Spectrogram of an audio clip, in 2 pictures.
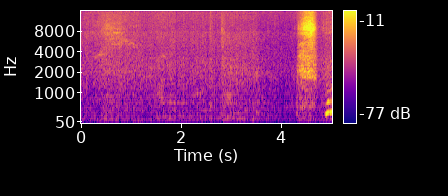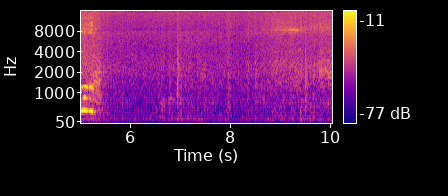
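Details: In a quiet room, a single sneeze with a brief intake, a sharp hissing burst, then a voiced 'choo', set off by tickling with a toothpick.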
